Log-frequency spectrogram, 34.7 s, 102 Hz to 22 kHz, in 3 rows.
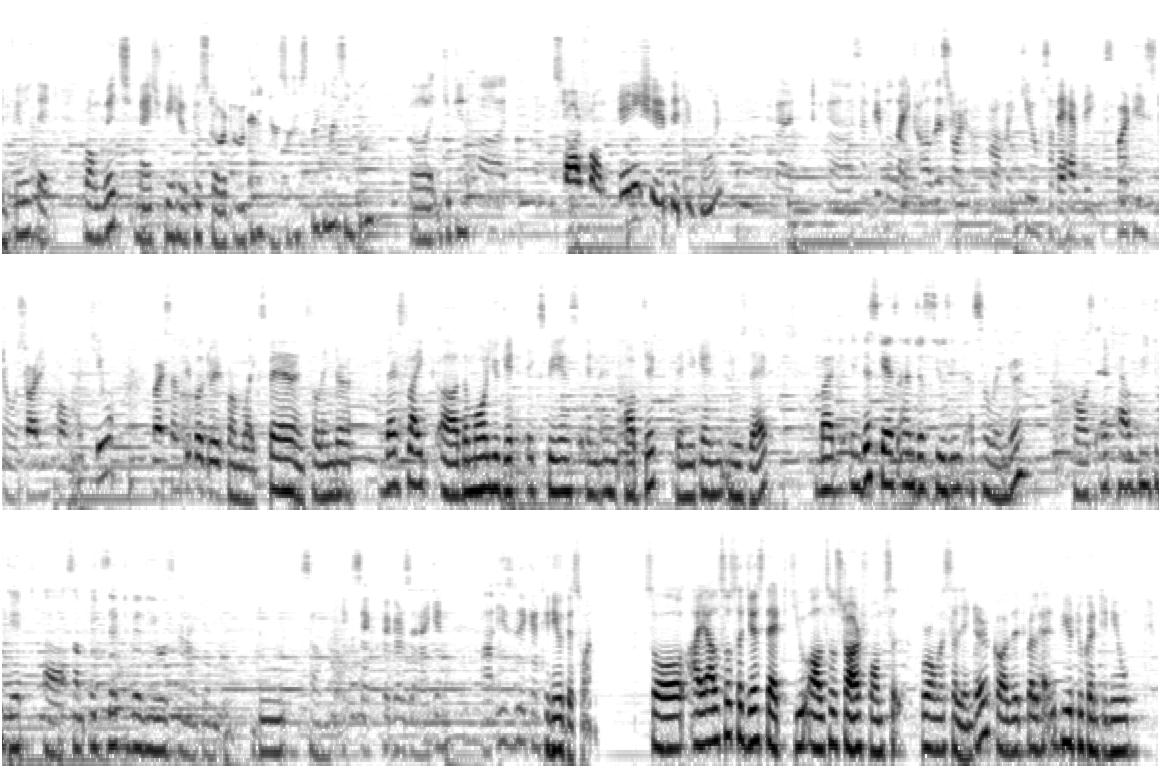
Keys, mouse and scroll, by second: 0.1 shift+middle click, 5.0 shift+middle click, 6.4 shift+a, 22.4 click, 22.8 scroll down 1, 23.0 middle click, 23.3 scroll up 1, 23.6 middle click, 23.8 shift+middle click, 29.9 click, 32.3 click.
